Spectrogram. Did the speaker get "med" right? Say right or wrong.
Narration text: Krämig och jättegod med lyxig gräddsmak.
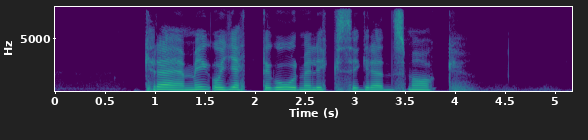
right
